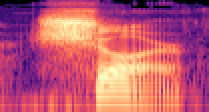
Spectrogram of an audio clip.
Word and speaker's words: shore: I told you before the two exceptions are Shore and sugar which are pronounced sh sugar and Shore what two ways can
